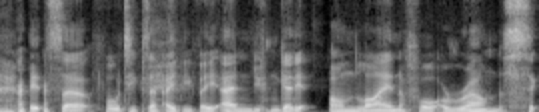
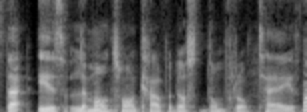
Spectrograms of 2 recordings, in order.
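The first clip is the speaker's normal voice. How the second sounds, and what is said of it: Put-on French accent. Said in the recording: “that really did sound French.”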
